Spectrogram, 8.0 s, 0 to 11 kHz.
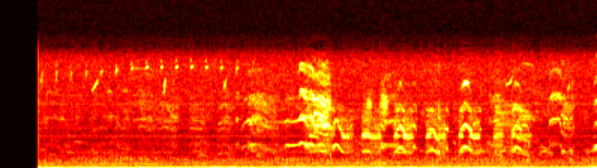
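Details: Black guillemot at a nest burrow on Seal Island NWR, Maine, recorded by burrow camera on a July 2018 morning: after a few quiet seconds, a rapid run of bent, squealing notes rising and falling, with constant low droning noise beneath.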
